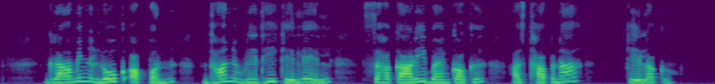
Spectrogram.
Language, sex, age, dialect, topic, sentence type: Maithili, female, 18-24, Southern/Standard, banking, statement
